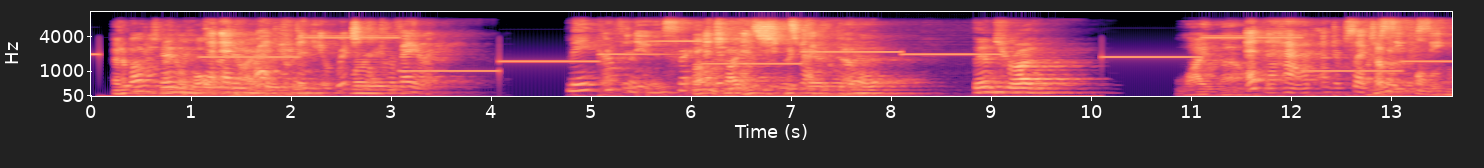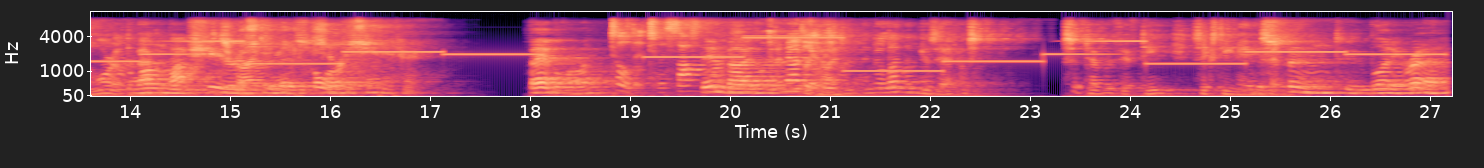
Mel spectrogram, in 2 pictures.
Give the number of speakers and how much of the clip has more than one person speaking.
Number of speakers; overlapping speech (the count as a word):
four, about 46%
